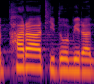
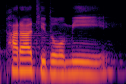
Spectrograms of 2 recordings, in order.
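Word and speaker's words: παραδίδωμι: 여러분, 헬라어 중에 파라디돔이라는 단어가 있어요. 파라디돔이 한번 따라하겠습니다. 좀 발음이 꼬이수, 도레미파솔 이러면 안 돼요.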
